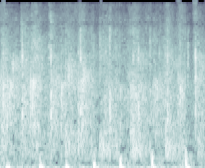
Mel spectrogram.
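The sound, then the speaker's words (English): Applause at a Chamber of Commerce gathering honoring a member who grew membership, a dense, steady patter of many hands clapping at an even level with a few low thumps throughout. “So I think that deserves a big round of applause.”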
